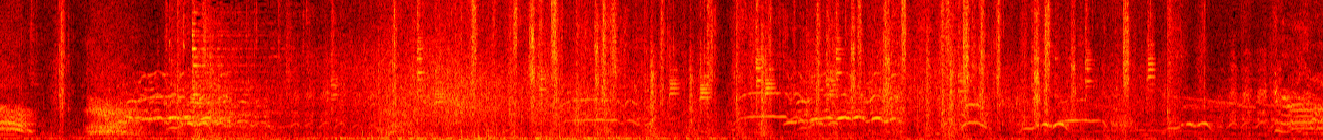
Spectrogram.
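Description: Many horses' hooves thud and rumble steadily.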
